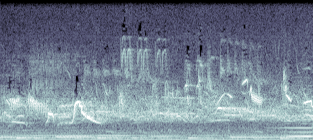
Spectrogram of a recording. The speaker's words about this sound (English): Even as the light quickened, the birds started chirping.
